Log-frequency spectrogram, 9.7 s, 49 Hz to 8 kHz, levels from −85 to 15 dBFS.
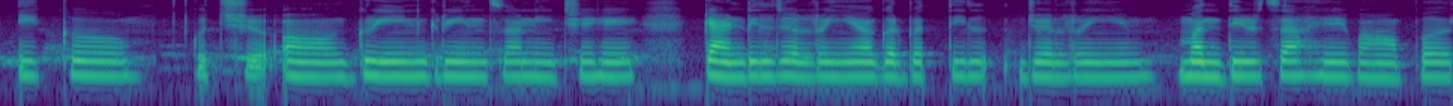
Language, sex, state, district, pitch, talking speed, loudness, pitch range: Hindi, female, Jharkhand, Jamtara, 205 Hz, 125 wpm, -24 LUFS, 200-210 Hz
